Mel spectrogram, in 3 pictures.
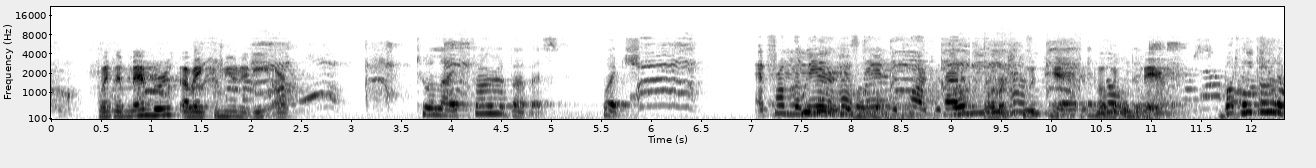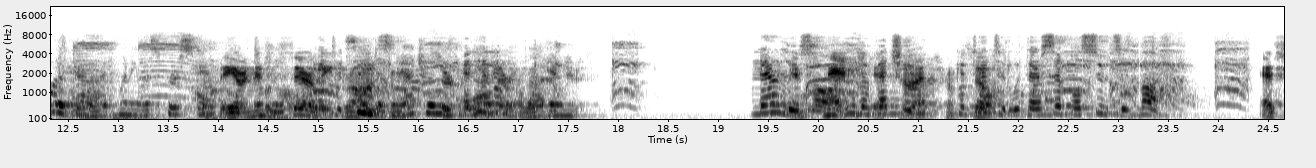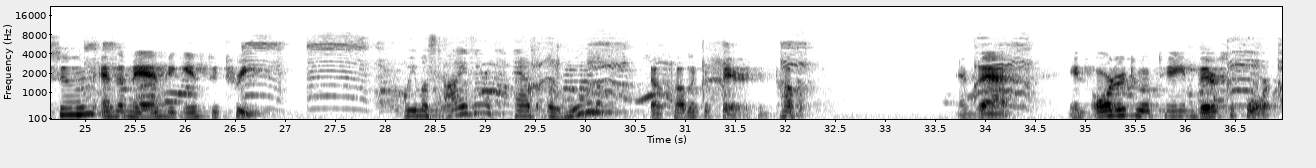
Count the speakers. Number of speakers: four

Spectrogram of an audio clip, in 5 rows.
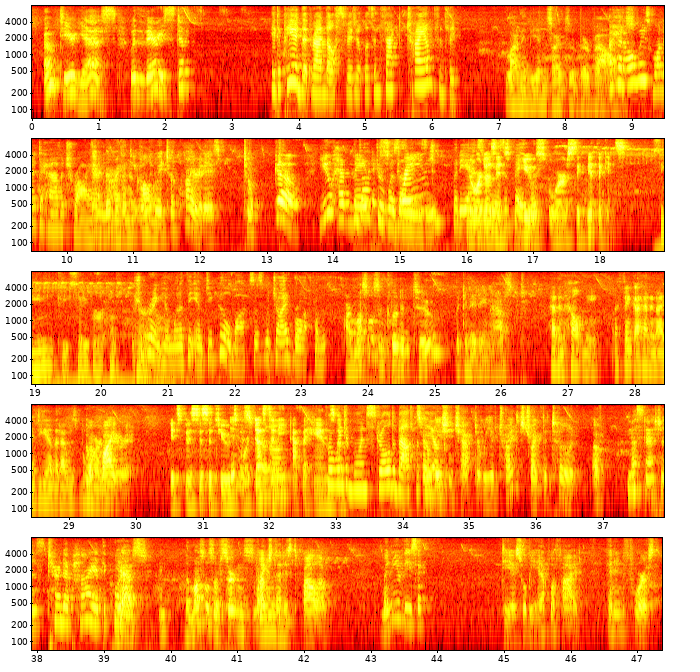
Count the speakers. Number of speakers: nine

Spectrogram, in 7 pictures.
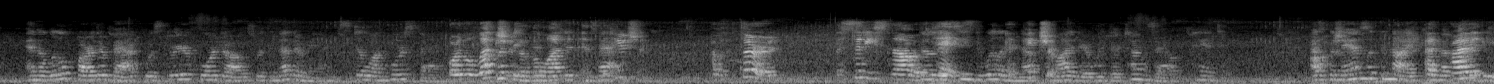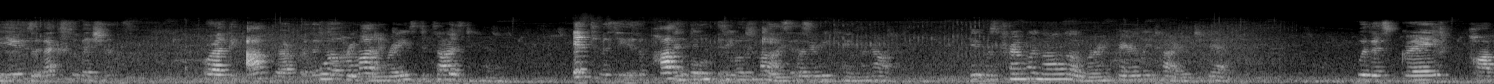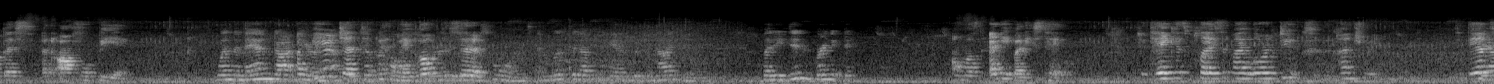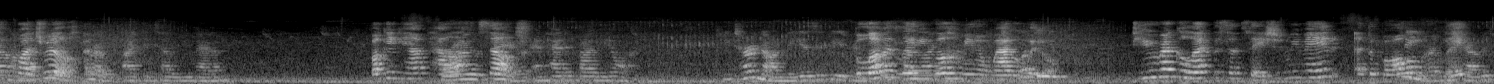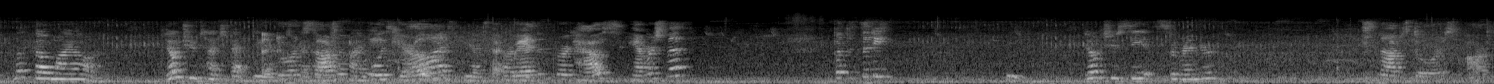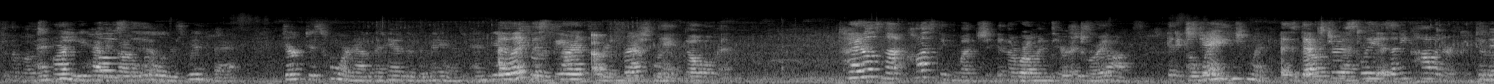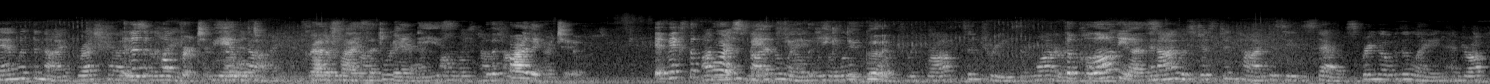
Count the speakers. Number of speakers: two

